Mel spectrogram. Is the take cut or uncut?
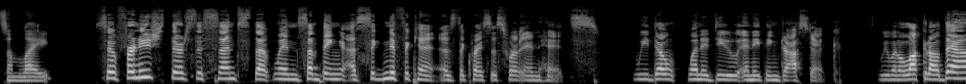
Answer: uncut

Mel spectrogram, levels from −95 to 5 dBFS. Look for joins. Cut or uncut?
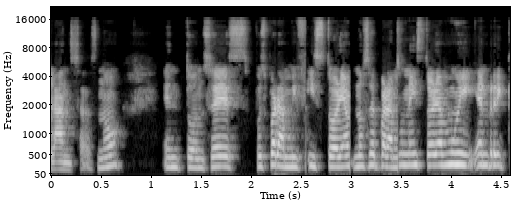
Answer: cut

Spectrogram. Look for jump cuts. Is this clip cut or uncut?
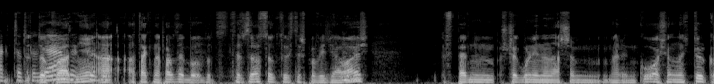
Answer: cut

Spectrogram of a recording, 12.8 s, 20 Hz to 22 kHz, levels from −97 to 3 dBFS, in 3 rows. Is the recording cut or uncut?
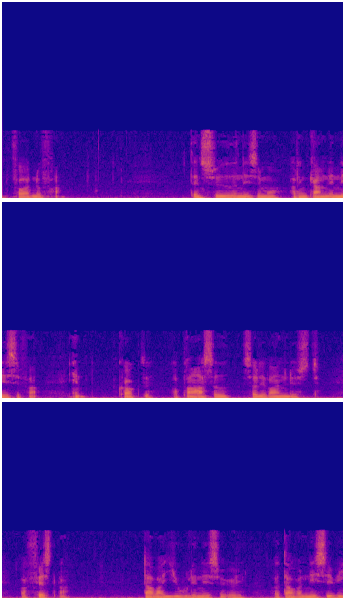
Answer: cut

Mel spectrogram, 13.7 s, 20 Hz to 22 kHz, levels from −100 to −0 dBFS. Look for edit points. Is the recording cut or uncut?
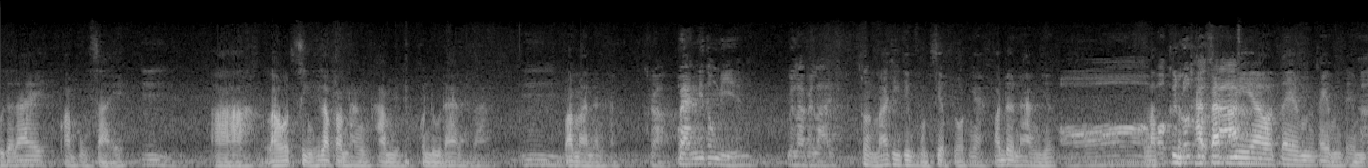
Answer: cut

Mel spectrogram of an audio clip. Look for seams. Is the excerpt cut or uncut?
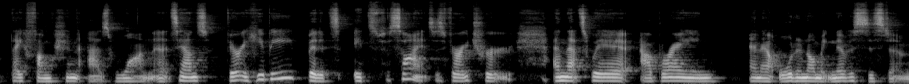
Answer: uncut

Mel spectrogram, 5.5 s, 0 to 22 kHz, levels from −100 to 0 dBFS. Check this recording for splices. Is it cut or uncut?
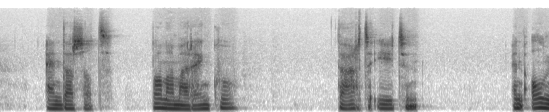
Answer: uncut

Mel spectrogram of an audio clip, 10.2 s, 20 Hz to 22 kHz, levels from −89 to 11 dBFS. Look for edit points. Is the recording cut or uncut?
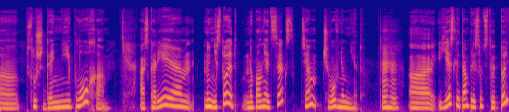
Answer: uncut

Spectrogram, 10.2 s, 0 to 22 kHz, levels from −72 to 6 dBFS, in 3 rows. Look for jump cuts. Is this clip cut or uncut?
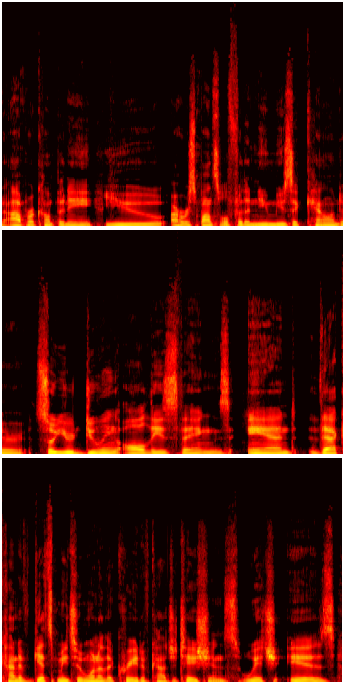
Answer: uncut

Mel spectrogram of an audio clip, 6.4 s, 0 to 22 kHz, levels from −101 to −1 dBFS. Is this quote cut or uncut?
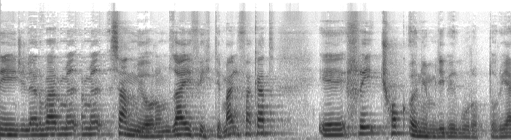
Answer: cut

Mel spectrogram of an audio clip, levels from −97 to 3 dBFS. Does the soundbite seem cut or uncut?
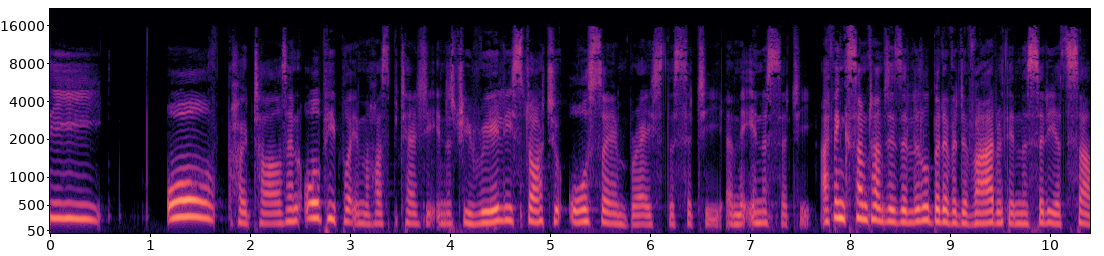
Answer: cut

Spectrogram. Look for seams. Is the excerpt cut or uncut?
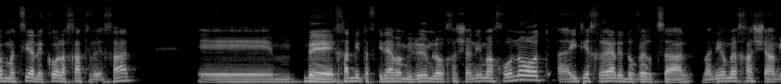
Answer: cut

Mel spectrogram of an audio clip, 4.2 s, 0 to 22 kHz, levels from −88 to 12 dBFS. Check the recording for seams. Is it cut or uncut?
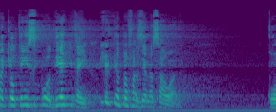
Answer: cut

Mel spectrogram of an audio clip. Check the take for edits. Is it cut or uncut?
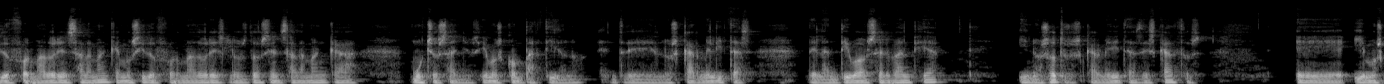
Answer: uncut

